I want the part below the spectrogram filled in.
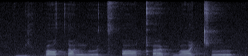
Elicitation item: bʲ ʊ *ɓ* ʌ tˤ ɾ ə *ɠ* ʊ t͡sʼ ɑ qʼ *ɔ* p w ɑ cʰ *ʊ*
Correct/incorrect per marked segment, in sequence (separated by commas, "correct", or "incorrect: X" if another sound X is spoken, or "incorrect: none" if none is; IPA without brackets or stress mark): incorrect: p, incorrect: ŋ, incorrect: ə, correct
